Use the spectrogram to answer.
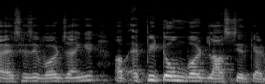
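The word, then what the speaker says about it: epitome: अब एपिटोम word last year cat में था, एपिटमी बोलते हैं इसको, एपिटोम मतलब highest point, she इज the highest, she इज द एपिटोमी of beauty, एपिटोम भी बोलते हैं, एपिटमी इज the right pronunciation.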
